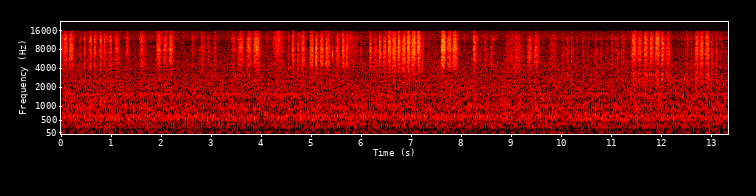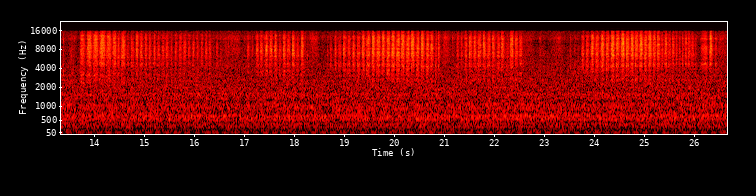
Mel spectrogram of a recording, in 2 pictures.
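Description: A felt marker squeaks and scratches across paper in short strokes.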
